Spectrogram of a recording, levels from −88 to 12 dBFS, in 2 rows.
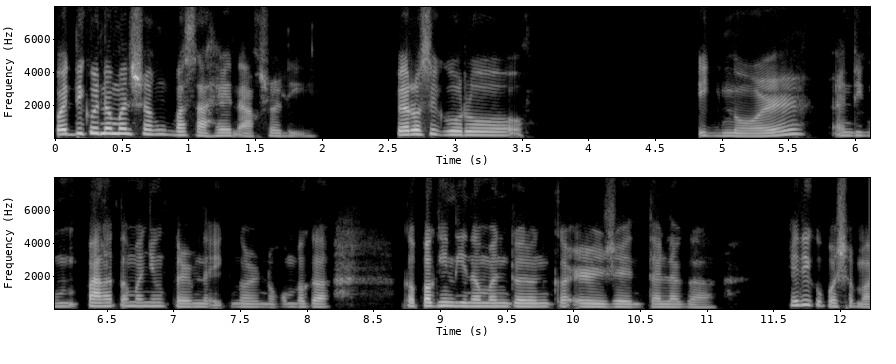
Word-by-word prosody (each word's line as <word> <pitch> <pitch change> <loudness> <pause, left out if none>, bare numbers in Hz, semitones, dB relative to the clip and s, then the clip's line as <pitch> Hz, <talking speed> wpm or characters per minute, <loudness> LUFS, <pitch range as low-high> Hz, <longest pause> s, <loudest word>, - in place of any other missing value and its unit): puwede 270 +3 +7
ko 330 - +6
naman 305 -1 +8
siyang 260 -3 +5
basahin 180 -5 0
actually. 150 - -7 0.6
Pero 240 +3 +6
siguro 220 -5 0 1.3
ignore, 170 - -2 0.2
ay, - - -6
hindi, 185 0 -8 0.2
pangit 210 0 +4
naman 210 -2 -4
yung 210 - -10
term 180 0 -3
na 175 - -7
ignore, 175 -1 -8
'no, 160 - -10
kumbaga 175 0 -4 0.5
kapag 220 0 +3
hindi 215 -2 +1
naman 195 -1 0
gano'n 190 -1 0
ka-urgent 170 -4 -2
talaga, 160 -3 -5 0.6
hindi 280 +3 -1
ko - - -7
pa - - -1
siya - - -4
ma - - -3
190 Hz, 145 wpm, -23 LUFS, 170-220 Hz, 1.3 s, naman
